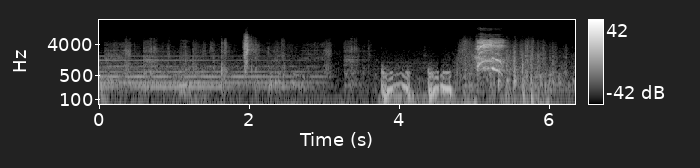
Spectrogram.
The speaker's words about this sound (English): You see, that bird I just released is headed for the Pentagon!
